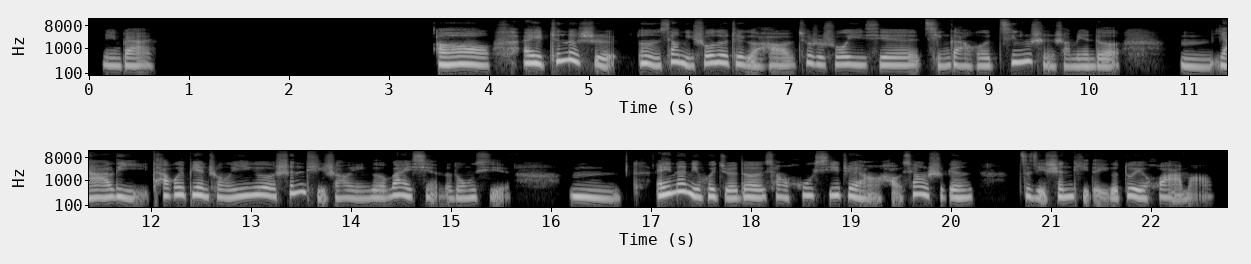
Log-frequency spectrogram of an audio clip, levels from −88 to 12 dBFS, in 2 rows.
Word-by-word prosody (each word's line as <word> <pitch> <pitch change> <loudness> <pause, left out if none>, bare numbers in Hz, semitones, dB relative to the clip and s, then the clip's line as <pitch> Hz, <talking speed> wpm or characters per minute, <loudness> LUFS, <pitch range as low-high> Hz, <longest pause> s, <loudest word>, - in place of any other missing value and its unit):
明 205 -2 -3
白。 205 0 -1 2.8
哦， 225 -2 +5 0.3
哎， 260 -1 +7
真 305 +8 +2
的 340 -3 +6
是。 205 -8 -1 0.2
嗯， 250 -5 +3
像 270 +5 +2
你 220 - 0
说 250 +6 +2
的 270 -1 +4
这 235 -2 0
个 - - -1
哈， 105 -1 -3
就 260 - -3
是 225 -2 -1
说 225 +2 0
一 220 -1 -1
些 215 0 0
情 200 -1 -6
感 205 -2 -3
和 200 +1 -3
精 275 +10 +1
神 210 -9 -4
上 190 -1 -6
面 190 0 -3
的， 190 0 -2 0.6
嗯， 185 -5 -4
压 205 -2 +2
力， 215 -3 -2
它 245 - 0
会 265 +2 +3
变 260 -1 +3
成 215 -2 -2
一 240 +3 +2
个 260 -3 +3
身 310 +8 0
体 340 - -5
上 200 -1 -5
一 185 0 -7
个 200 -1 -2
外 250 +2 +2
显 220 0 -5
的 190 - -10
东 200 +1 -3
西。 210 - -8 0.6
嗯， 205 -4 0 0.3
诶， 260 +4 +7
那 365 +3 +6
你 280 -8 +5
会 225 +1 +1
觉 195 -1 -1
得 210 0 +1
像 215 -1 -5
呼 250 +4 -3
吸 250 +1 -1
这 240 -1 0
样 200 -3 -2
好 - - -6
像 280 +6 +1
是 225 - -3
跟 205 0 -1 0.4
自 235 - -2
己 200 - -2
身 225 0 +1
体 230 - -5
的 - - -7
一 100 - -6
个 95 - 0
对 220 - +2
话 215 +3 -2
吗？ 220 0 -11
220 Hz, 190 characters per minute, -25 LUFS, 200-250 Hz, 2.8 s, 哎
